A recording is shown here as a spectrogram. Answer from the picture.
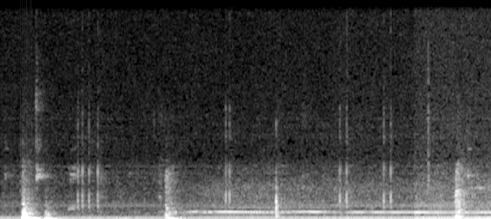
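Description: A loud thump about a second in, then a few sharp computer mouse clicks as a file is selected and opened. About two seconds in, a steady tone starts and holds, over a constant low electrical hum.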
